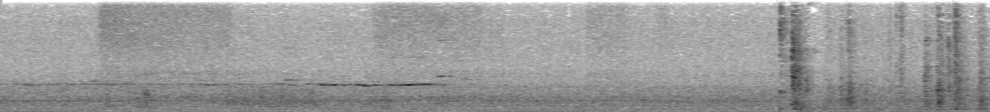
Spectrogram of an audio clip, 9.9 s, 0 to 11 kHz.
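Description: Hankyu 3000 series electric train (set 3062F) running: a steady low rumble with a faint high whine, and several sharp knocks near the end.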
